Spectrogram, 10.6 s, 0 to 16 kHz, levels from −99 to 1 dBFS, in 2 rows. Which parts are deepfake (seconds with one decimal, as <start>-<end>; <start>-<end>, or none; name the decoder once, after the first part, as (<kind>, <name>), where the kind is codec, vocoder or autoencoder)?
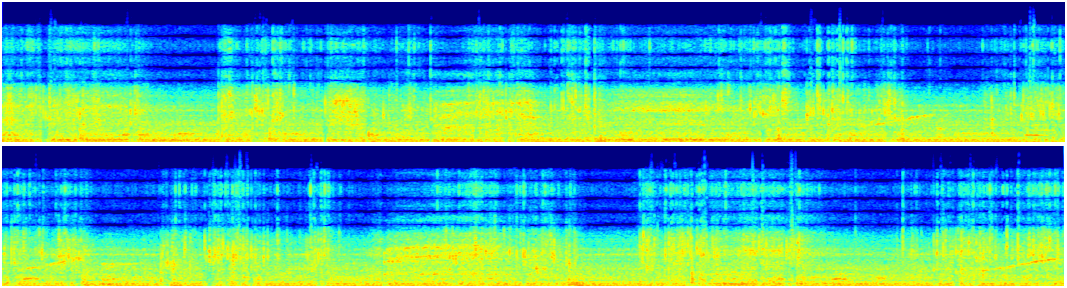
0.0-0.6 (vocoder, BigVGAN v2); 1.7-2.4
